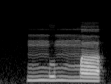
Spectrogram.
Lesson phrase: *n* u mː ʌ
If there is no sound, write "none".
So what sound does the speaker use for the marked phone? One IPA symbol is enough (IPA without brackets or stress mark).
mː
